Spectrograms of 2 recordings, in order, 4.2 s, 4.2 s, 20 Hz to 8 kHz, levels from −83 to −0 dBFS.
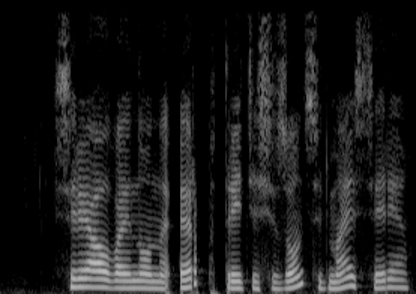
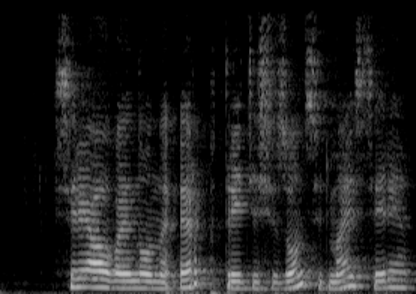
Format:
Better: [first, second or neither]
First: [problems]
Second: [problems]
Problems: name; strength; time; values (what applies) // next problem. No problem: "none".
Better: first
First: none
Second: room echo; dies away in 0.6 s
